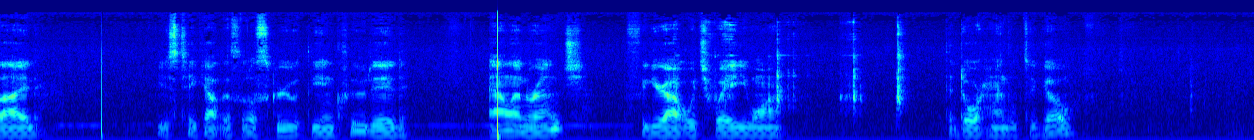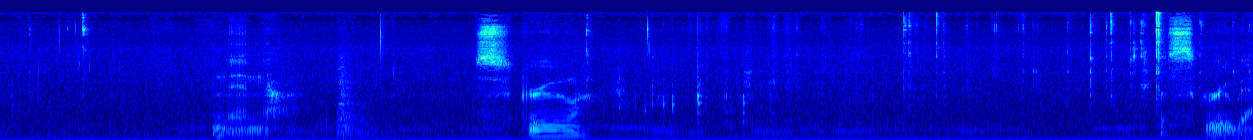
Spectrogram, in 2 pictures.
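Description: Metal lock parts click together.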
